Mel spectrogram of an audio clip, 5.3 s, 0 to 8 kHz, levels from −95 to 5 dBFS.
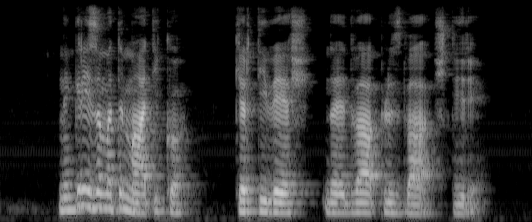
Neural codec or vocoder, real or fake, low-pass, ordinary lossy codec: none; real; 7.2 kHz; none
